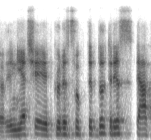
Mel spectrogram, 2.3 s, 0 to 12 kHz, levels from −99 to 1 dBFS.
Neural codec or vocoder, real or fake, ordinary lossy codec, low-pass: codec, 16 kHz, 0.8 kbps, ZipCodec; fake; Opus, 16 kbps; 7.2 kHz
